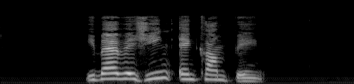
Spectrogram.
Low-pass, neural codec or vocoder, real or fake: 9.9 kHz; none; real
